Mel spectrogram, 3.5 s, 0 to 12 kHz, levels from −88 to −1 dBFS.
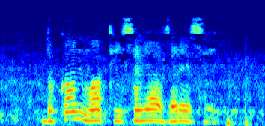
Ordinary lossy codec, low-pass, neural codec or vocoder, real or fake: MP3, 32 kbps; 7.2 kHz; codec, 16 kHz, 4 kbps, FreqCodec, smaller model; fake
